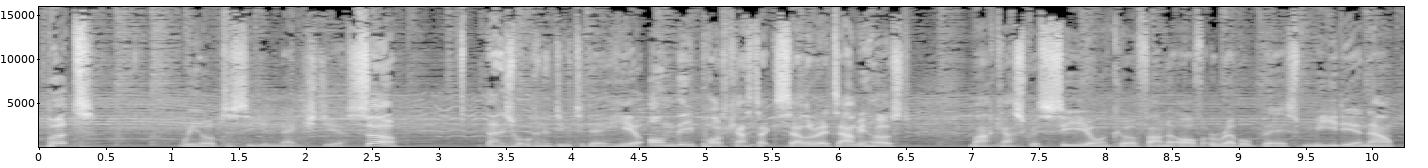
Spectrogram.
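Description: A British man hosting his own podcast, talking alone from a hotel room in an upbeat, enthusiastic way. His voice is a little croaky from tiredness, and he often repeats words as he talks. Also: medium pitch, animated, a little fast, soft background music. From Britain. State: slightly croaky voice. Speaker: podcast host. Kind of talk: solo podcast monologue.

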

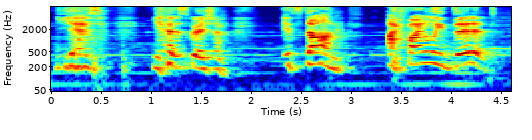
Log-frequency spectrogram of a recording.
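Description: A woman playing a passionate, devoted young male painter in a radio drama, earnest and halting. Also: medium pitch, sharp tone, faint music behind. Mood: dazed joy.

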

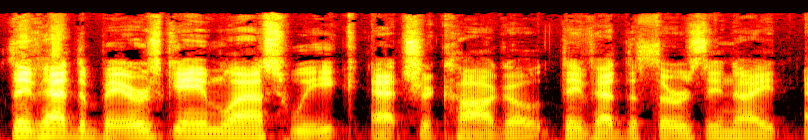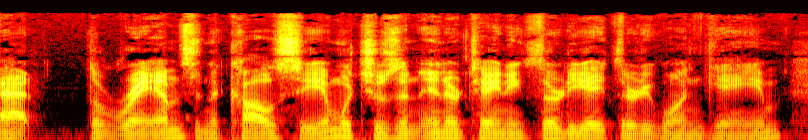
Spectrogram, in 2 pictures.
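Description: A man's voice: mid-range voice, normal speed, hardly any pauses, pushed and bright. A man co-hosting a sports podcast, talking football in a casual, conversational way.

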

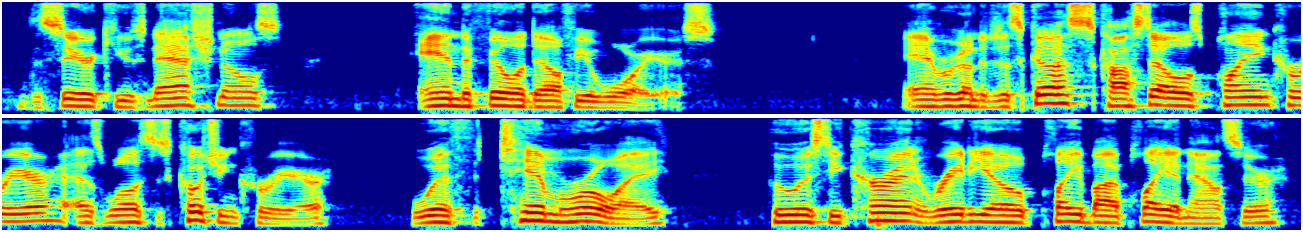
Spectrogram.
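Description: Mid-pitched male podcast host. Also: a bit bright. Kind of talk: conversational podcast introduction.

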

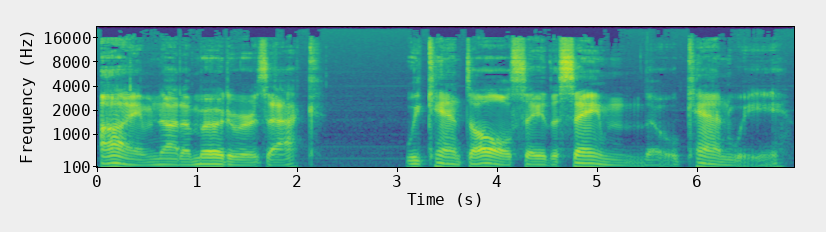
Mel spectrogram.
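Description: Man voicing a shadowy vigilante, very low pitch, slow drawn-out delivery, taunting, menacing, storybook villain-hunter. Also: fairly even intonation, exaggerated voice. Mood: accusing. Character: menacing unseen avenger, a slow, deliberate voice from the shadows.

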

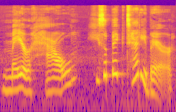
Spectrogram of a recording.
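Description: An actress playing a persistent, inquisitive teenage girl sleuth in an audio drama, earnest and halting as she probes. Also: mid-range voice, wildly swooping pitch, darkish tone, husky, exaggerated voice. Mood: exasperated, curious.

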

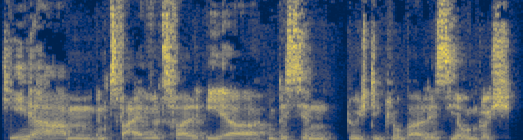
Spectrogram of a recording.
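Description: A man's voice: medium pitch, steady tone, normal speed, a bit bright, slight background noise, low-quality recording. A man being interviewed about his company, speaking with many hesitations and fillers. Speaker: startup founder guest.

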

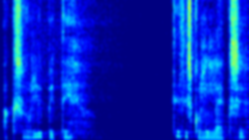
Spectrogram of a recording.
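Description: An actress playing a young, lonely woman who narrates her own story in a radio drama, soft, restrained and matter-of-fact. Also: on the low side, slightly rough. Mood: subdued, hesitant. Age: young adult. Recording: music behind the voice.

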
